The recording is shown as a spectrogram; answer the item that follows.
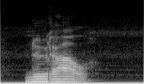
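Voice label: "neuraal", Dutch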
